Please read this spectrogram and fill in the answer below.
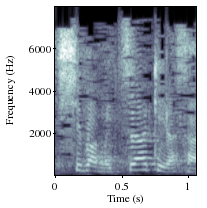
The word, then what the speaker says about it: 柴光明: で、この方はですね、柴光明さんという方の、こういう字を書いて柴光明さんと読むんですけれども、この方のですね、口伝、口伝えをまとめてですね、本にされてるんですね。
